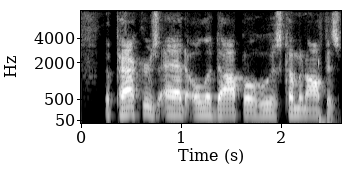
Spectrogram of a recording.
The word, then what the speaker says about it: Oladapo: We know it's Oladapo for the last name.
